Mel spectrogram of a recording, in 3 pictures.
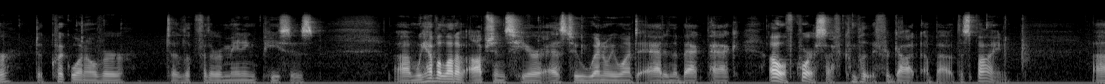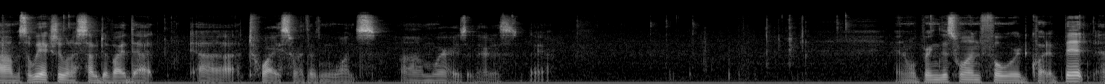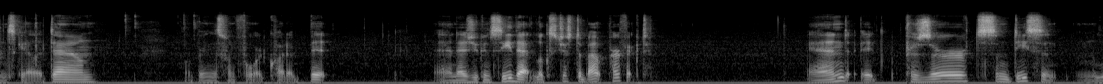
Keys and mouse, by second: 5.6 KP_3, 16.3-18.8 drag, 18.8 KP_3, 22.3 ctrl+a.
